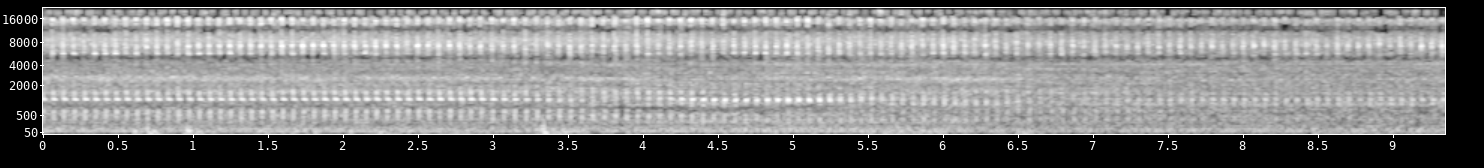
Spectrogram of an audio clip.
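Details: Car engine after a chain guide job: a heavy, rapid thumping knock rides over the idle, cause not clear.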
